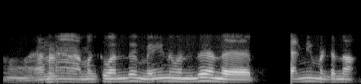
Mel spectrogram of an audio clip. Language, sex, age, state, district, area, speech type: Tamil, male, 60+, Tamil Nadu, Nagapattinam, rural, conversation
